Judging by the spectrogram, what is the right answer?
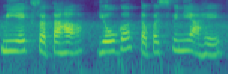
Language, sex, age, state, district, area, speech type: Marathi, female, 60+, Maharashtra, Nanded, urban, spontaneous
